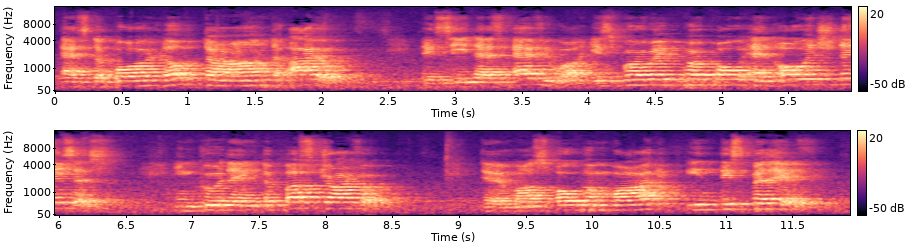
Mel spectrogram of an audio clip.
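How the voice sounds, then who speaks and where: A woman's voice: medium pitch, a little slow, fairly bright tone. Distant, echoey woman narrator. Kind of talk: scripted narration, readers' theatre. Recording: very echoey room, distant mic, noisy.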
